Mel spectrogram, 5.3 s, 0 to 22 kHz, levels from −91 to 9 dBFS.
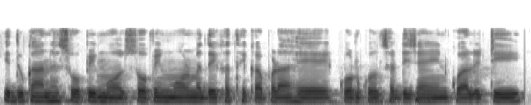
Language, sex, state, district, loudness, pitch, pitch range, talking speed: Hindi, male, Chhattisgarh, Balrampur, -15 LUFS, 110 Hz, 105-115 Hz, 215 wpm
